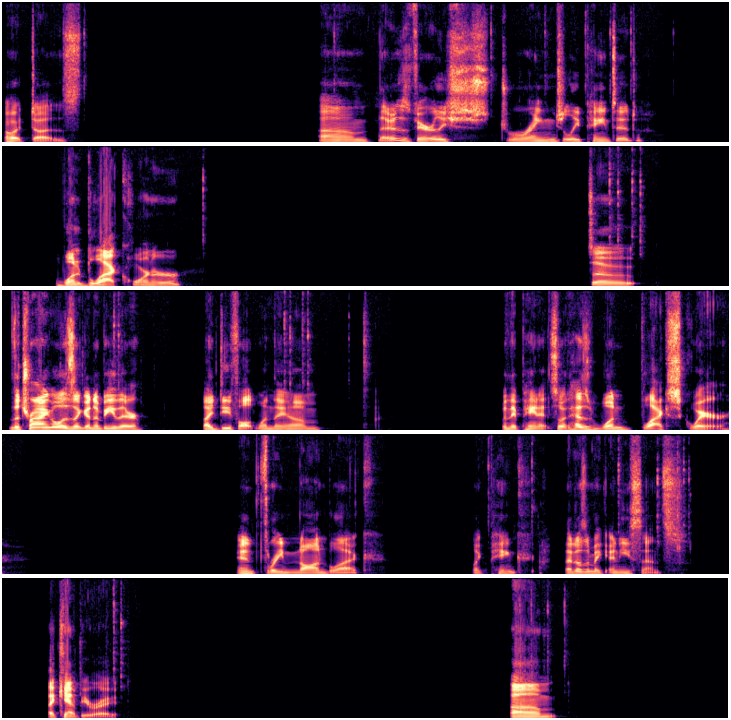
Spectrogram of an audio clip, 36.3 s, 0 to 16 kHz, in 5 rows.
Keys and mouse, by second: 0.8-2.0 middle drag, 2.3 middle click, 3.3 middle click, 4.5 middle click, 5.4 middle click, 6.1 shift+middle click, 6.7 middle click, 9.5 click, 9.8 click, 10.0 Tab, 10.4 a, 10.6 middle click, 11.1 2, 11.8 ctrl+x, 12.4 ctrl+z, 12.8 ctrl+x, 13.4 click, 14.4 a, 15.2 ctrl+s, 15.7-16.8 drag, 17.4 click, 18.1-26.7 drag, 26.7 middle click, 28.1 click, 28.6 x, 29.2 middle click, 29.7 ctrl+s, 30.2 click, 31.2 middle click, 32.6 ctrl+s, 32.9 click, 34.3 middle click, 34.6 shift+middle click, 35.0 Tab.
